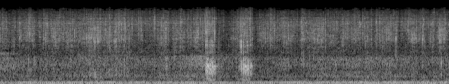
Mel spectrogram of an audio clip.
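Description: Garden hose spray nozzle running a steady stream of water that splashes into the soil of a potted tomato plant.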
